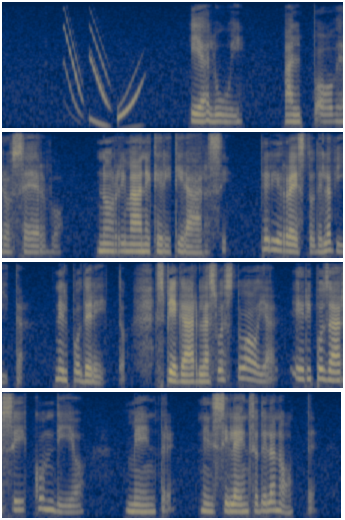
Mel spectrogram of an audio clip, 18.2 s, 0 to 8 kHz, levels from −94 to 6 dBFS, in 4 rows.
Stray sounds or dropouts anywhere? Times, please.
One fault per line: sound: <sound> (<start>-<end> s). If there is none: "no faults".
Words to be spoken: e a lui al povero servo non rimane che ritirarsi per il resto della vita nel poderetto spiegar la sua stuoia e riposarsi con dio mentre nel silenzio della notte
sound: chirp (0.8-1.9 s)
